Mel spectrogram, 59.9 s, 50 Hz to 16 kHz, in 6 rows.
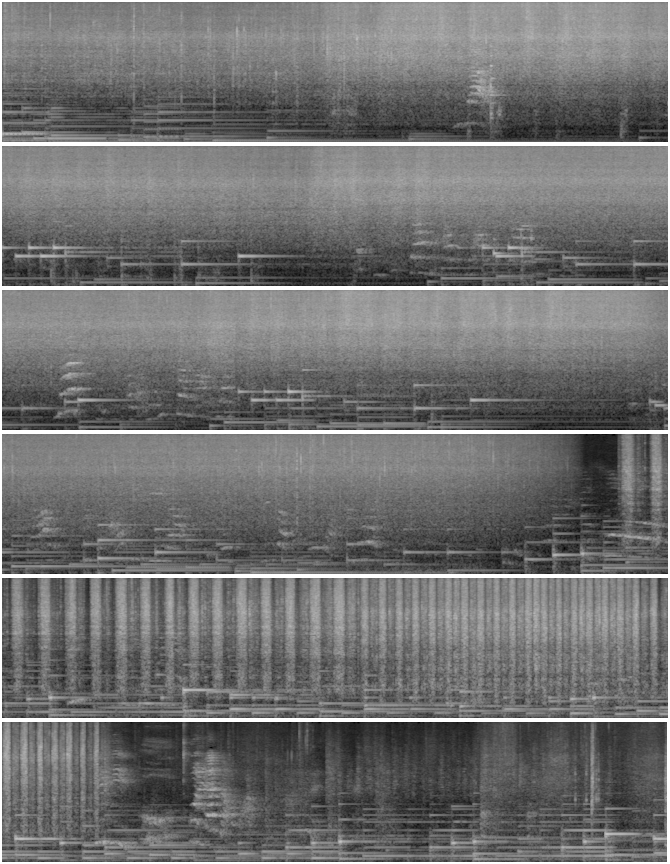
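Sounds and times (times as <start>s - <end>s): soft background music: 0.0s - 7.0s, 7.6s - 15.2s, 16.0s - 59.9s
onions sizzling in a pan: 0.0s - 52.0s, 52.6s - 59.9s
potato grated on metal grater: 39.2s - 51.6s.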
